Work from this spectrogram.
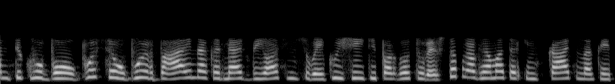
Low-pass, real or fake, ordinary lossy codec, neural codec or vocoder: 3.6 kHz; fake; MP3, 32 kbps; codec, 24 kHz, 1.2 kbps, DualCodec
